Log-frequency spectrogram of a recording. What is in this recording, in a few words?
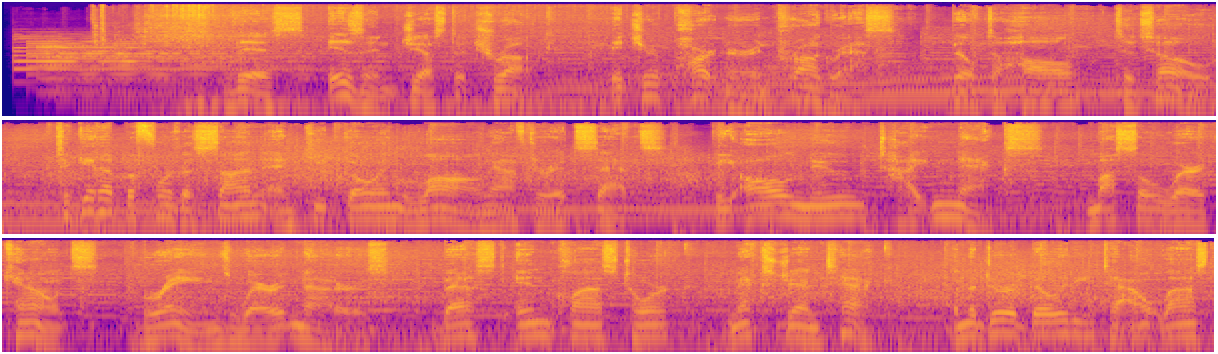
Commercial; Titan-X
